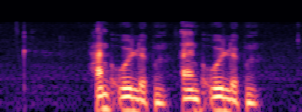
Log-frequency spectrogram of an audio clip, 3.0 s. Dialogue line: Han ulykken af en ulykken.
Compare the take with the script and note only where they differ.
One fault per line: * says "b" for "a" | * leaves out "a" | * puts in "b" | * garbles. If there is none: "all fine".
all fine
